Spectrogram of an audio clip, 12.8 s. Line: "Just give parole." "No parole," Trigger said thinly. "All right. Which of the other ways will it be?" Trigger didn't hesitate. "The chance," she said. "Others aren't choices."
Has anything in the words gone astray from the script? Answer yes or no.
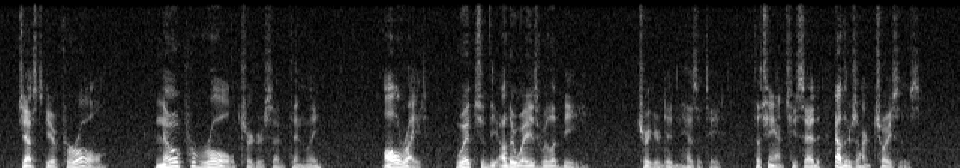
no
